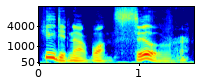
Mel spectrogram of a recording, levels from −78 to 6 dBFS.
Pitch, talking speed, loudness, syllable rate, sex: 135 Hz, 195 wpm, -17 LUFS, 4.2 syllables/s, male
